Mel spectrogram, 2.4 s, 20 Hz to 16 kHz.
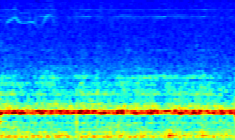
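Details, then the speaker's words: StepperOnline NEMA23 180W 3000RPM easy servo, gain raised to 13 and judged right on the edge, then backed to 12. Steady, thin high singing tone from the servo tuned near its stiffness limit. "in fact yeah let's go ahead and try it there and if it oh nope nope i can hear it's right on the edge snuck that back to 12."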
